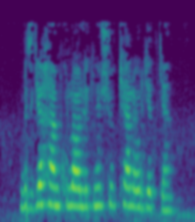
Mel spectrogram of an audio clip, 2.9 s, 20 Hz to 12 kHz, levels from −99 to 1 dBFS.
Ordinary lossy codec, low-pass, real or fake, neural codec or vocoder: MP3, 32 kbps; 10.8 kHz; fake; vocoder, 44.1 kHz, 128 mel bands every 256 samples, BigVGAN v2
